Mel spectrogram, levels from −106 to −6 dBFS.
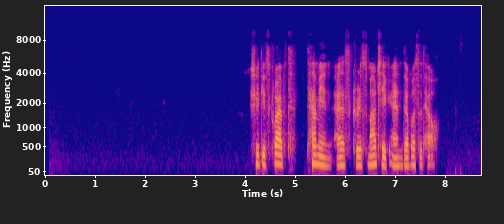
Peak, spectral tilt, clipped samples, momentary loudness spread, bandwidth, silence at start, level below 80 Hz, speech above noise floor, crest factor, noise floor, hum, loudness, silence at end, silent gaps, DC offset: -12 dBFS; -6 dB/octave; under 0.1%; 12 LU; 9.6 kHz; 4.1 s; -78 dBFS; over 58 dB; 24 dB; under -90 dBFS; none; -33 LUFS; 0.9 s; none; under 0.1%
